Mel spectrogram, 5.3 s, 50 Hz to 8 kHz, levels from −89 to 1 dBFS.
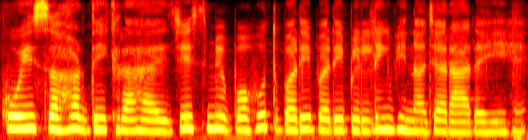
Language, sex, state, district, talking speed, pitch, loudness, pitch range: Hindi, female, Bihar, Patna, 160 wpm, 205 Hz, -18 LUFS, 190-225 Hz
